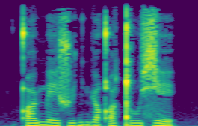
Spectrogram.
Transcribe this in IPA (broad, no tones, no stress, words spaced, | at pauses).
qʼymeː ʃydmyːqʼuǃuː ɕe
